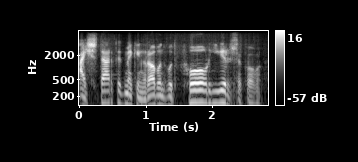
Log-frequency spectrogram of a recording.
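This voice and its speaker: A harried film producer in 1940s radio style, earnest and businesslike. The voice is fairly low and very lively in pitch, with a muffled vintage sound. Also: male voice, moderate pace. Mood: earnest, worried. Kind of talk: 1940s radio drama acting. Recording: dull old radio recording.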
